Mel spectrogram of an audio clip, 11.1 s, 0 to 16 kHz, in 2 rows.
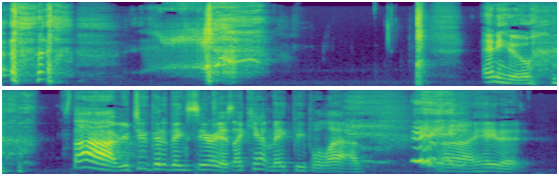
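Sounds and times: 
forceful cough: 0.0s - 0.8s, 2.0s - 2.8s
speech: 4.9s - 10.8s.

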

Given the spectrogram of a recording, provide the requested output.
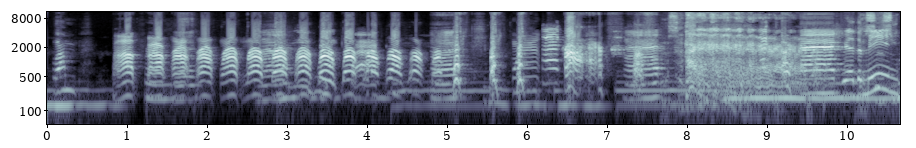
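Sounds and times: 
speech: 0.1s - 10.6s
laughter: 0.8s - 5.8s, 6.5s - 10.0s
duck quacking: 1.0s - 5.7s.

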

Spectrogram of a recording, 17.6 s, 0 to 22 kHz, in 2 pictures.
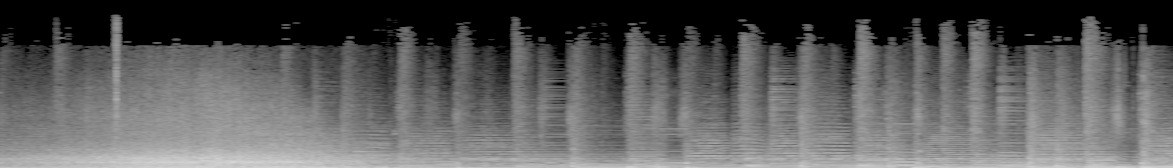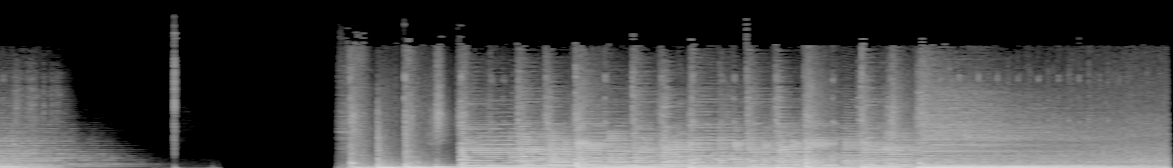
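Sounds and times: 
car passing on a Chicago street outside a corner eatery: 0.0s - 5.1s, 15.7s - 17.5s
melodic instrumental tune with steady stepping notes: 2.4s - 10.0s, 12.3s - 17.4s.

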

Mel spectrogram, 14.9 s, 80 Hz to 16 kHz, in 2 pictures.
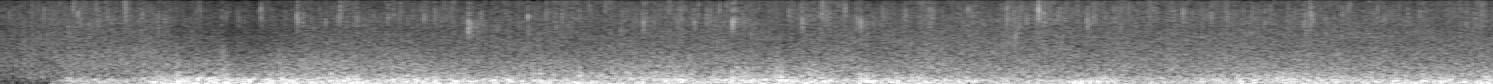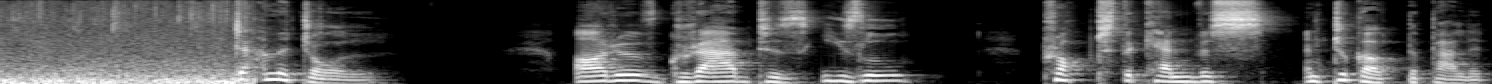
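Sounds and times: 
continuous deep rumble of thunder: 0.0s - 8.8s
heavy rain pouring: 0.0s - 8.8s
speech: 8.8s - 9.4s, 10.3s - 12.1s, 12.7s - 14.9s.

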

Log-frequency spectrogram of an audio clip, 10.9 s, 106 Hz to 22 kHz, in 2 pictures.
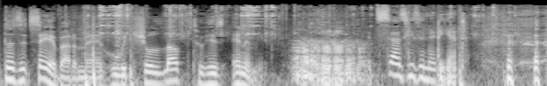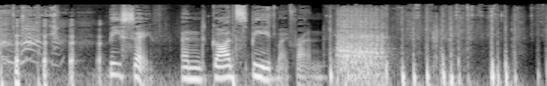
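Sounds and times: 
speech: 0.0s - 9.0s
horse hooves clip-clopping at a trot: 0.6s - 4.8s, 7.6s - 10.9s
laughter: 4.9s - 6.6s.

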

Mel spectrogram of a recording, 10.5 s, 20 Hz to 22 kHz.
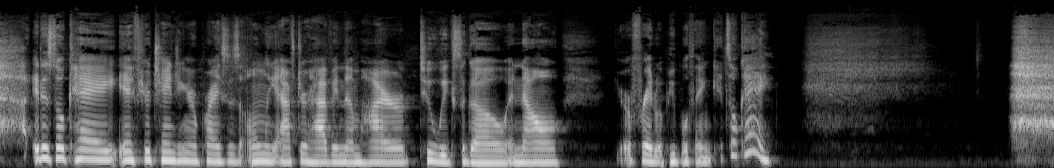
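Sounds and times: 
speech: 0.3s - 8.3s
slow deep breathing from a breathing exercise: 8.0s - 10.5s.

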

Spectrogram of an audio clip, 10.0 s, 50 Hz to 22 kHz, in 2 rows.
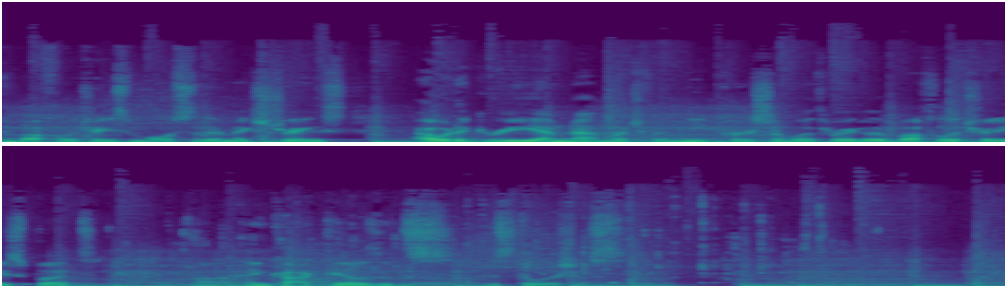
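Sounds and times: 
speech: 0.0s - 8.3s
liquid glugging from a bottle into a measuring cup: 5.8s - 9.5s.

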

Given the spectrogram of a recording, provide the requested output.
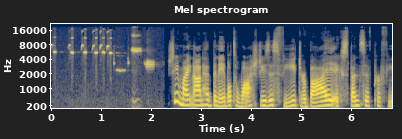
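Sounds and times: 
sparrow singing: 0.0s - 2.2s
speech: 2.4s - 6.8s.

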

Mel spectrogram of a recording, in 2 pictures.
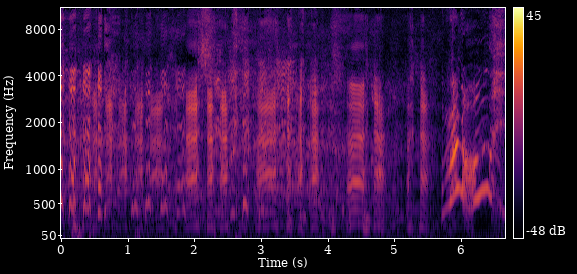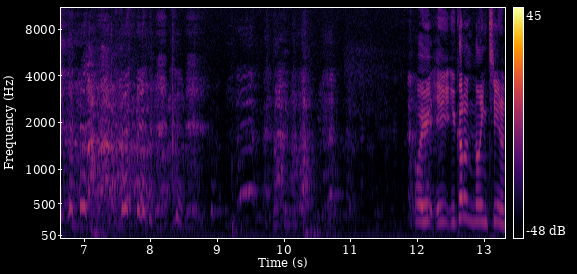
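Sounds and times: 
audience laughing: 0.0s - 12.5s
speech: 1.9s - 8.8s, 12.0s - 13.3s
person imitating a dog barking and whimpering with a puppet: 5.7s - 6.5s.

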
